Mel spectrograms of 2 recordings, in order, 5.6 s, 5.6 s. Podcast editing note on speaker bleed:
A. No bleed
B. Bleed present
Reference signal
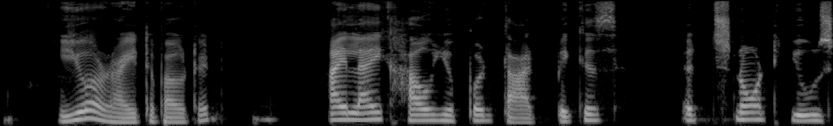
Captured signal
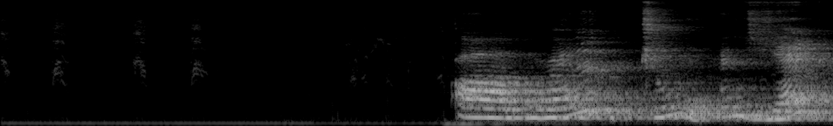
A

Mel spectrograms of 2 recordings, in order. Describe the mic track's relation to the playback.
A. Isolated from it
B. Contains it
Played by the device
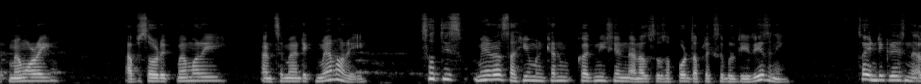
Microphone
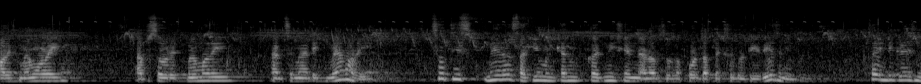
B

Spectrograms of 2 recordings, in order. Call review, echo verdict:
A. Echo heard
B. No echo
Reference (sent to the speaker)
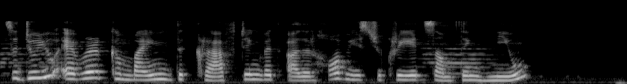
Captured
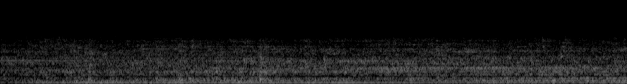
B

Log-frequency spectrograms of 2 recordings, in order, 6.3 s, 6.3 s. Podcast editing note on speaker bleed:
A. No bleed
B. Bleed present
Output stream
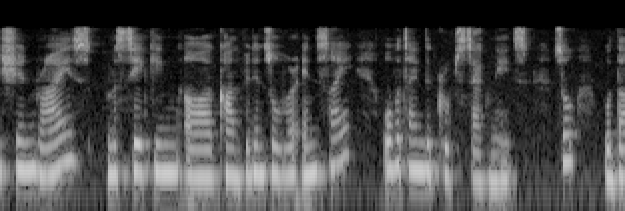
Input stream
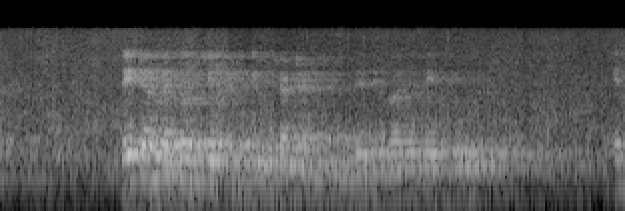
A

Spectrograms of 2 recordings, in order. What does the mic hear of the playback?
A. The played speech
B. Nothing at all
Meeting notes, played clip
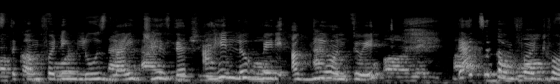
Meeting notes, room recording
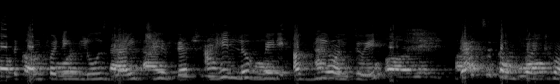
A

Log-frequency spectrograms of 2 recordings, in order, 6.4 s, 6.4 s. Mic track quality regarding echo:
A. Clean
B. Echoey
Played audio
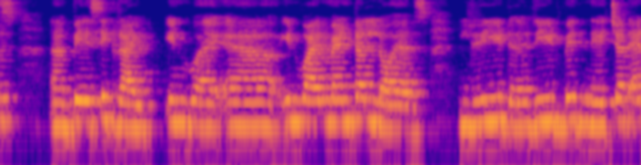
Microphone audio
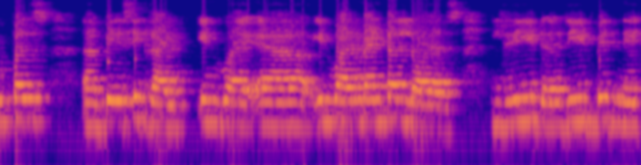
B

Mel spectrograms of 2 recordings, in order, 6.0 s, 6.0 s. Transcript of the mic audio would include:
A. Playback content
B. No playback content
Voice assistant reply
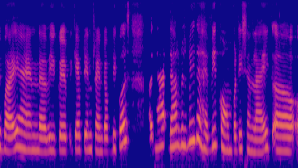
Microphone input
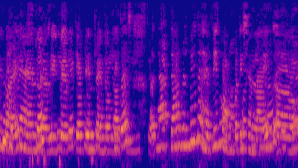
A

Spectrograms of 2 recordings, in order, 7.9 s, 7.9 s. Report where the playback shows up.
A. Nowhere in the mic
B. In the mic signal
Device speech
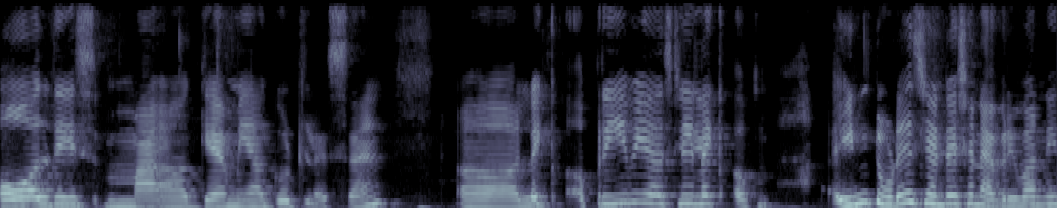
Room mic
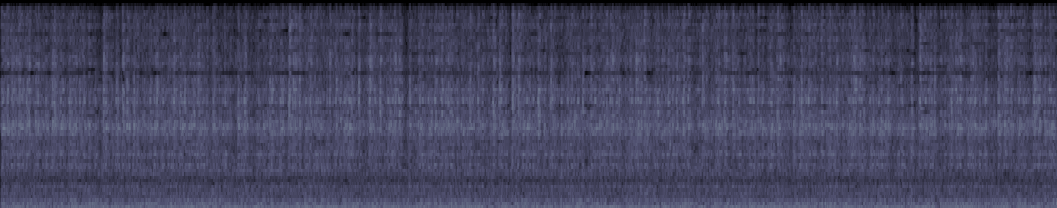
A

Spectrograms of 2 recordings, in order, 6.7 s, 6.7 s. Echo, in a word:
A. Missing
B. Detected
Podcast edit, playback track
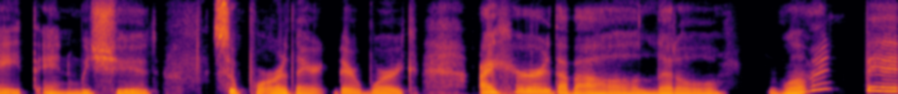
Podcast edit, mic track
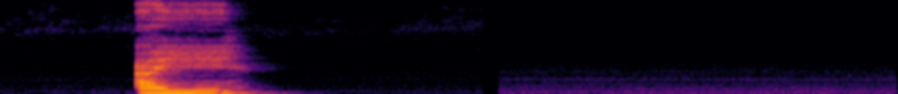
A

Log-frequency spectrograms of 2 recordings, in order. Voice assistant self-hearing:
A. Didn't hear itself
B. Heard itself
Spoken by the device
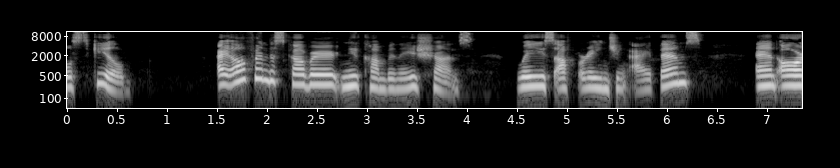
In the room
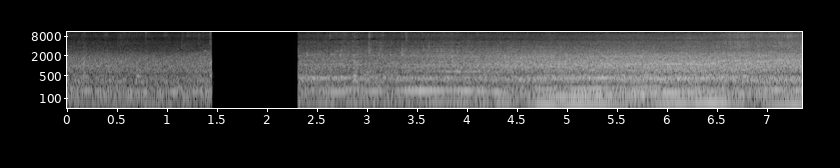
A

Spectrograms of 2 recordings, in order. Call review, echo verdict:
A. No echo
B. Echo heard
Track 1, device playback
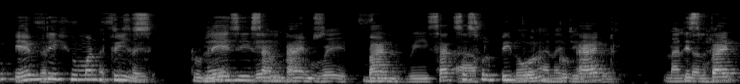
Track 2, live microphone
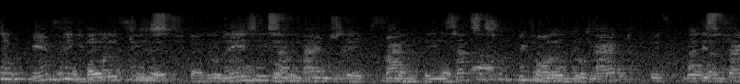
B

